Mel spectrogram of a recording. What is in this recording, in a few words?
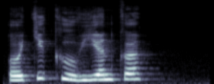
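"ӧти кывйӧн кӧ", Komi, female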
